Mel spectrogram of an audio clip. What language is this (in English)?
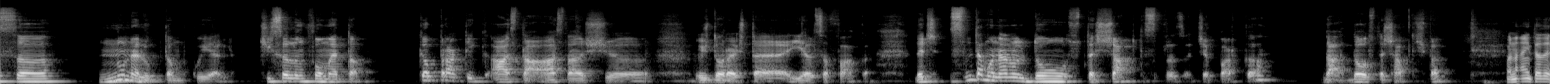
Romanian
